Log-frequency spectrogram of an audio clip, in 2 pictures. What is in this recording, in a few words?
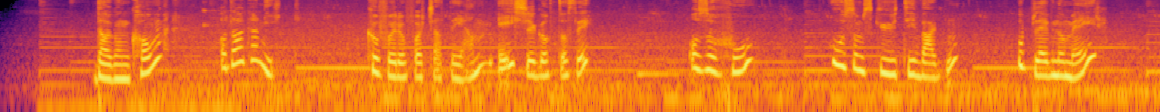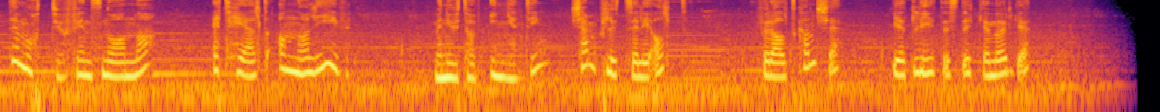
Norwegian commercial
